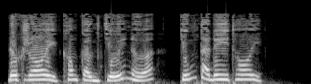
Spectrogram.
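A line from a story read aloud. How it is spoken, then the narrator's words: Loud. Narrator (Vietnamese): lớn tiếng nói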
